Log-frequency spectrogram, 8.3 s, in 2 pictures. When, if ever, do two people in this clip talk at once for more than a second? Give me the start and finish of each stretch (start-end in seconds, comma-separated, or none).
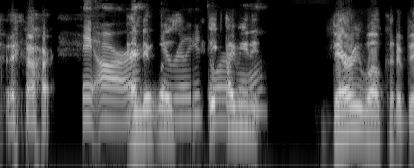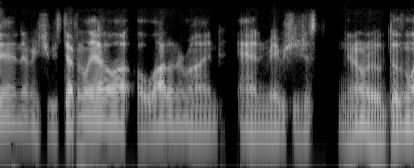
1.2-2.6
